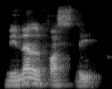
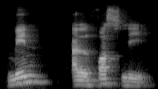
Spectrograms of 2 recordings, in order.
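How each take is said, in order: First: The n of min is followed by a. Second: The n of min has no following vowel. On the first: The vowel is added to make it easy to pronounce. The speaker calls it right. "nunnya fathah" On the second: This is the underlying form before the rule applies. The speaker calls it wrong. "Aslinya min"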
